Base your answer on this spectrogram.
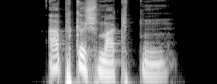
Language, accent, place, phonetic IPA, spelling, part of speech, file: German, Germany, Berlin, [ˈapɡəˌʃmaktn̩], abgeschmackten, adjective, De-abgeschmackten.ogg
- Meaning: inflection of abgeschmackt: 1. strong genitive masculine/neuter singular 2. weak/mixed genitive/dative all-gender singular 3. strong/weak/mixed accusative masculine singular 4. strong dative plural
